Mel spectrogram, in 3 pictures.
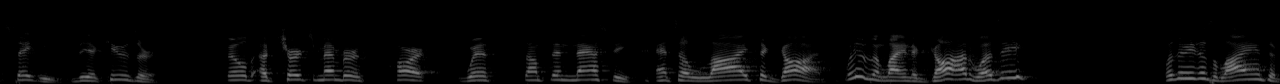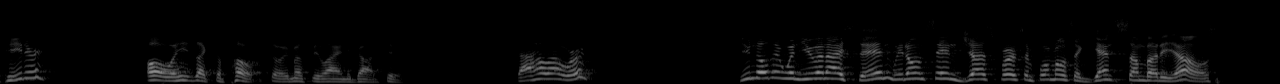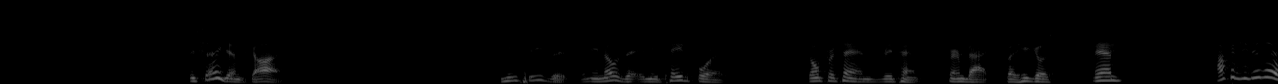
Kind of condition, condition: setting, large echoing room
